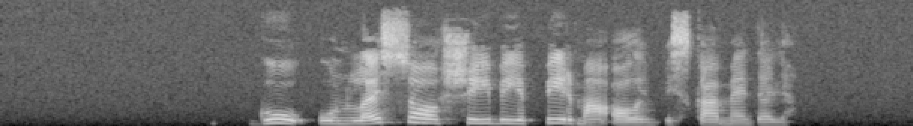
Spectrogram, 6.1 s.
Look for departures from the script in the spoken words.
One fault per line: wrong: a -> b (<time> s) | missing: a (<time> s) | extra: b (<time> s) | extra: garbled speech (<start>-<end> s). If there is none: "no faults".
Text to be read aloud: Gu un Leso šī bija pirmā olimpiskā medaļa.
no faults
